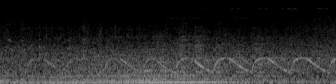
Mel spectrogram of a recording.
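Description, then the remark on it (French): Steady city traffic rumble fills the scene while an emergency siren wails up and down repeatedly, loud, with no voices. “Il y avait de plus en plus de circulation, de klaxons, de bruit.”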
